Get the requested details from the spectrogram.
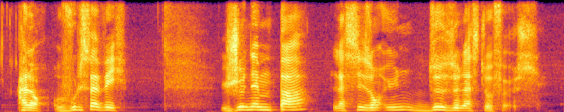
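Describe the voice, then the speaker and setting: The speech moves at a very slow pace, with long, frequent pauses. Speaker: gaming and film news youtuber. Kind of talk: casual news vlog. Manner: calmer, subdued.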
